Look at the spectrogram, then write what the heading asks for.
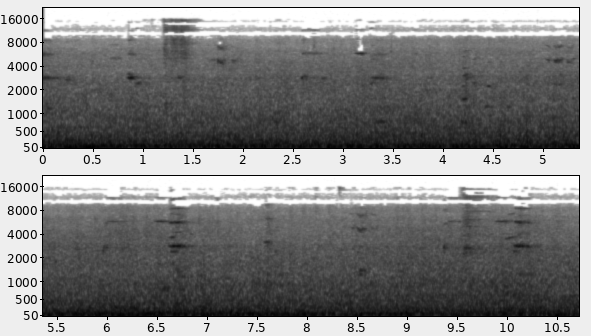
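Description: Freight train of autorack cars rolling past: a steady low rumble of wheels on rail, with occasional faint high squeaks.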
